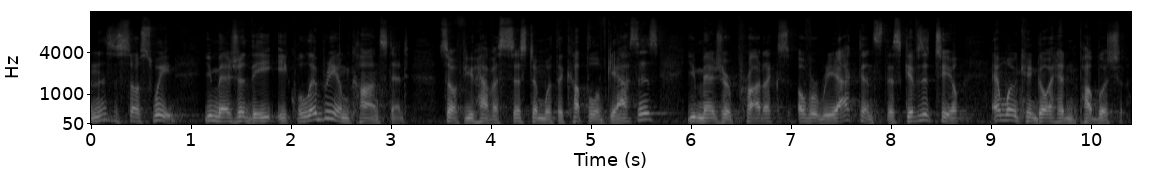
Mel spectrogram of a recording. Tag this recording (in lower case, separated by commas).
speech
